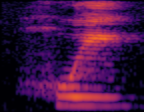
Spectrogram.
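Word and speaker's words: 灰: The pronunciation as he, wei, hui, the first tone.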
